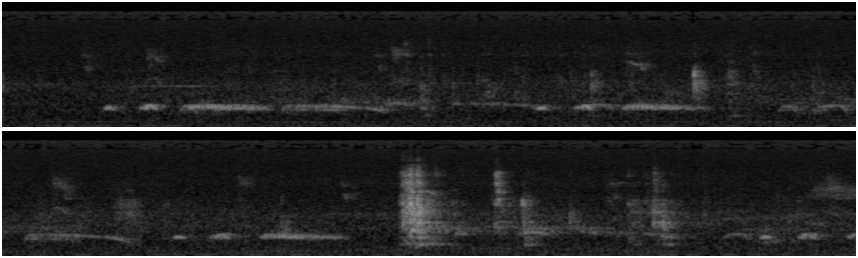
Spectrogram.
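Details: Caged lure spotted dove calling to provoke wild doves: repeated low, hollow coo phrases in short bursts, with sharp clicks and knocks scattered through, one loud click near the end.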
